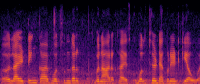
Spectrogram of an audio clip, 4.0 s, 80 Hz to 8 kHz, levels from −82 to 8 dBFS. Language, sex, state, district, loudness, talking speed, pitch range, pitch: Hindi, female, Haryana, Rohtak, -20 LUFS, 225 wpm, 175-205 Hz, 190 Hz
